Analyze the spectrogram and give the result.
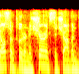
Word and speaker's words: Chauvin: If convicted of second degree murder, Chauvin, the police officer, I sound like I'm, I, when you say his name, it sounds like it's a Boston accent. Chauvin. It's the store to him. Chauvin would likely face, that's just the way it's pronounced, Chauvin would likely face about 11 to 15 years in prison.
